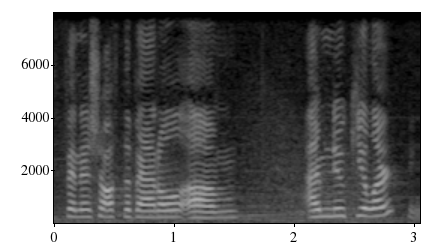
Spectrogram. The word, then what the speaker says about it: Nukkuler: I'm Nukkuler. It's spelled that way down there. Yes, it's not nuclear, it's nukkuler.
